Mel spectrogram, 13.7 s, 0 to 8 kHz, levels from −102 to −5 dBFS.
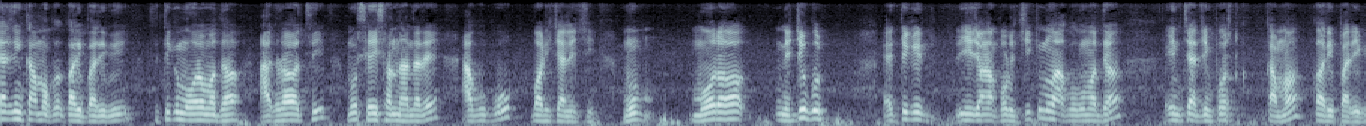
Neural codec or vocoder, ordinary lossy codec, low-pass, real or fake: codec, 16 kHz in and 24 kHz out, 2.2 kbps, FireRedTTS-2 codec; none; 7.2 kHz; fake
